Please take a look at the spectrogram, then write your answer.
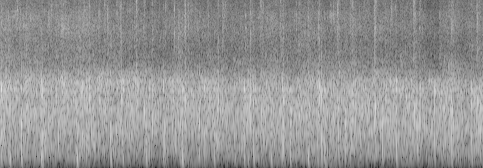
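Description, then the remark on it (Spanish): Steady audience applause for magistrate Lino Pedro Bolaños Cayetano, representative on the Transparency Committee of the Tribunal Superior de Justicia del Distrito Federal, a dense wash of many hands clapping at an even loudness throughout, with no voices rising above it. “También, por favor, un aplauso.”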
